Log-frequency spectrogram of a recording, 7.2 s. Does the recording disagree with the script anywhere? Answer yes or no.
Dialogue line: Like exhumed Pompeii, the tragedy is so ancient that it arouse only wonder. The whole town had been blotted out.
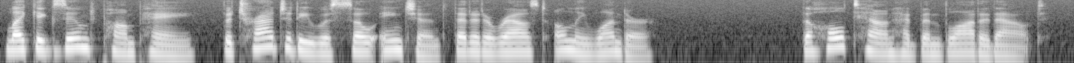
yes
